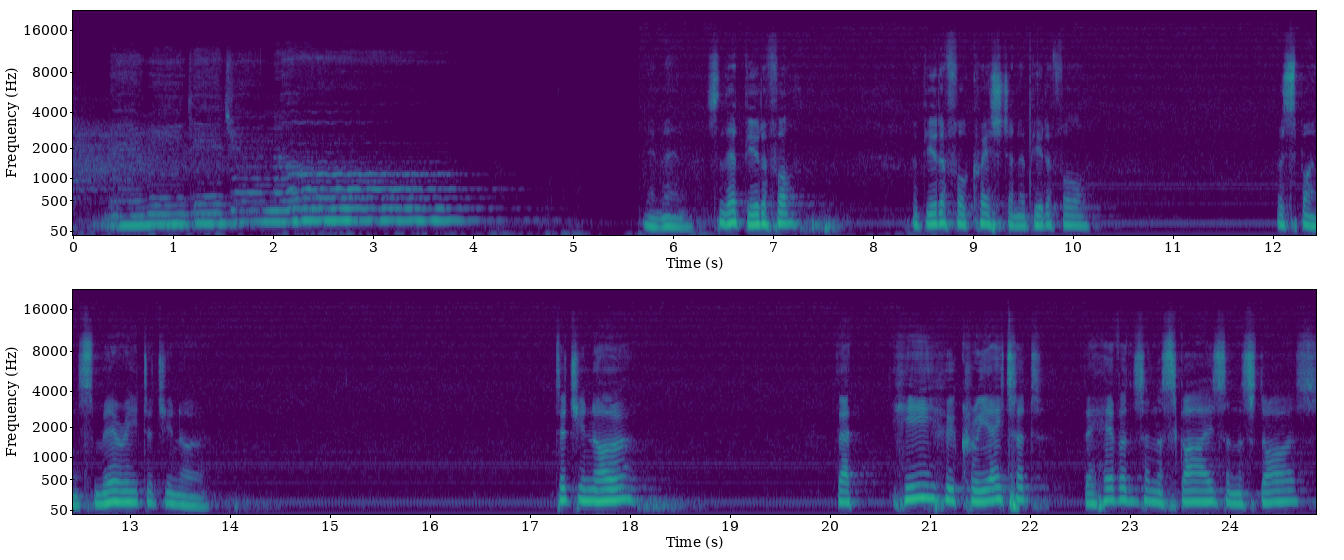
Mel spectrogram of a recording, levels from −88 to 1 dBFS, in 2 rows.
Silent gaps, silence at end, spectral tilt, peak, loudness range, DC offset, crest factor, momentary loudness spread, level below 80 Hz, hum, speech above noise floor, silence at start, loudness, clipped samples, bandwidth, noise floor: none; 0 s; -4.5 dB/octave; -24 dBFS; 11 LU; under 0.1%; 20 dB; 26 LU; -78 dBFS; none; 37 dB; 0 s; -42 LUFS; under 0.1%; 18 kHz; -77 dBFS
